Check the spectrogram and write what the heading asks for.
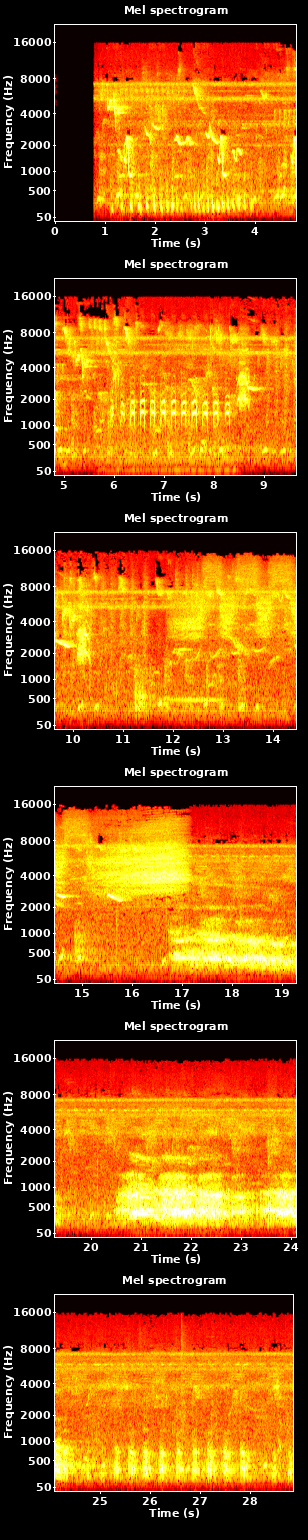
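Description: Wild-animal soundscape that starts after a brief silence: many short bird chirps and calls, with a fast trill about six seconds in and a steady high hiss a little later. Then come two loud stretches of low, pulsing animal calls, followed by a quieter run of rapid pulses near the end.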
